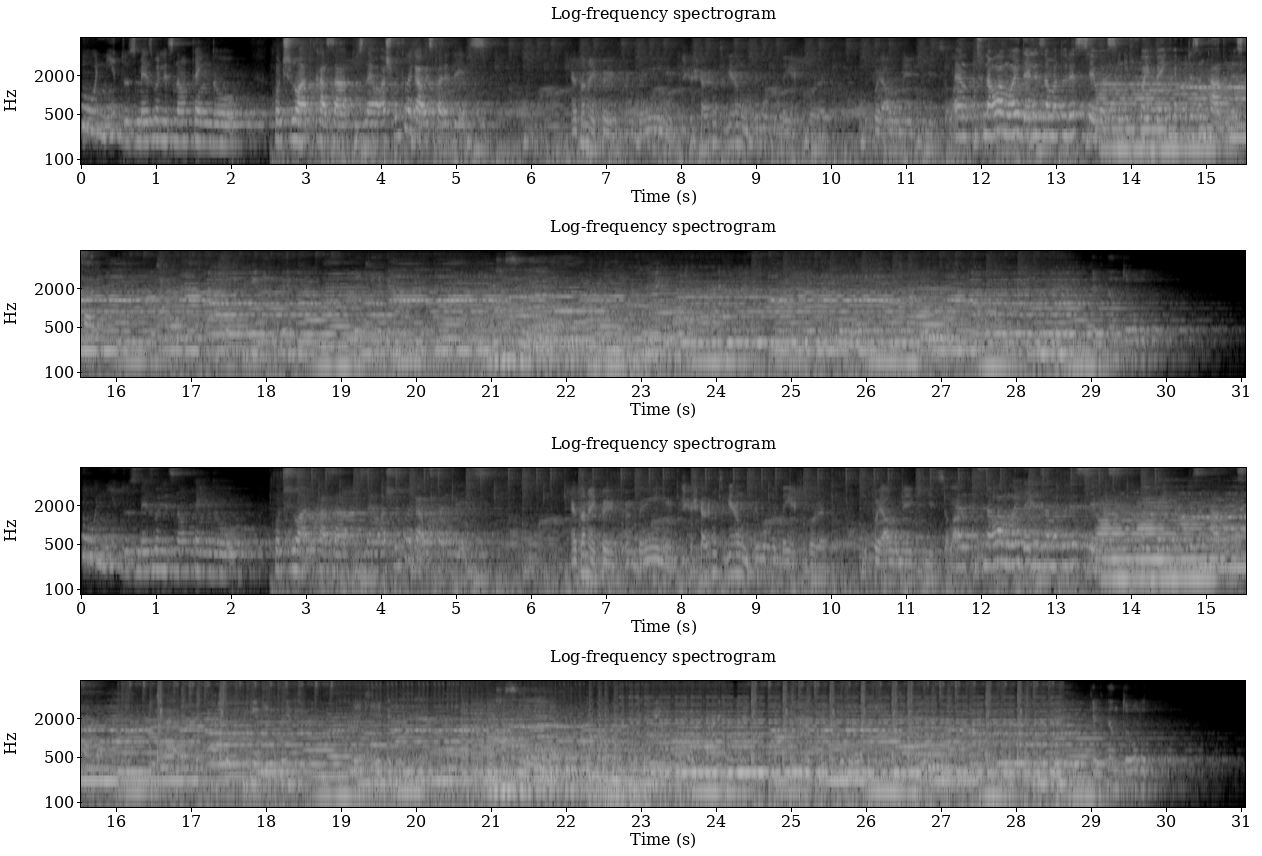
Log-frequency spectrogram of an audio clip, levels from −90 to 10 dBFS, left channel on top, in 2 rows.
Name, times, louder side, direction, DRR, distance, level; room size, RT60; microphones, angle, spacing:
voice 1, 0.0-2.1 2.6-5.4 11.6-15.9, left 5 dB, 55° left, 6 dB, 0.6 m, -33 dB
sound 1, 2.5-14.7, equal, 55° right, 2.1 m, -43 dB
voice 2, 6.5-10.0 10.4-11.8 16.4-16.9 17.2-20.2 20.9-21.9 22.9-24.5 24.9-27.0 28.1-29.8, right 2 dB, 20° right, 6 dB, 0.4 m, -39 dB
sound 2, 13.5-28.9, right 1 dB, 20° left, 1.9 m, -31 dB
sound 3, 16.0-28.6, right 5 dB, 80° right, 0.4 m, -35 dB
10.5 x 6.0 x 5.7 m, 2.9 s
head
